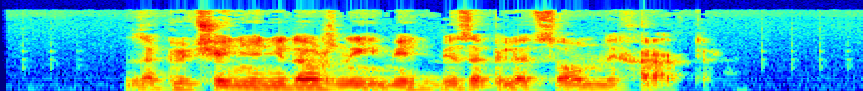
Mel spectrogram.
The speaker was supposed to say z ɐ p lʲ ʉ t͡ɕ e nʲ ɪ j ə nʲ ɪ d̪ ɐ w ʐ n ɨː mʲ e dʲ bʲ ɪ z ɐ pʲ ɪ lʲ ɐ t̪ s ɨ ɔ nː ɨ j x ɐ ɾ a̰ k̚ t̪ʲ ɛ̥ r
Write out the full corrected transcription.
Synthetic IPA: z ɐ k lʲ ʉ t͡ɕ e nʲ ɪ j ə nʲ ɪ d̪ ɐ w ʐ n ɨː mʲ e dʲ bʲ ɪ z ɐ pʲ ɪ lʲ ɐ t̪ s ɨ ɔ nː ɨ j x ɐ ɾ a̰ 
